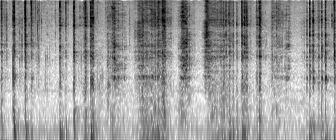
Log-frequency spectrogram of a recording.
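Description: A hand-held solid bar of dried, multicolor speckled soap is cut with a box-cutter blade, shaving off crumbly pieces. The result is a rapid series of short, dry, crisp scrapes and crackles with bright, gritty texture over a low, dull thud-like body.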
